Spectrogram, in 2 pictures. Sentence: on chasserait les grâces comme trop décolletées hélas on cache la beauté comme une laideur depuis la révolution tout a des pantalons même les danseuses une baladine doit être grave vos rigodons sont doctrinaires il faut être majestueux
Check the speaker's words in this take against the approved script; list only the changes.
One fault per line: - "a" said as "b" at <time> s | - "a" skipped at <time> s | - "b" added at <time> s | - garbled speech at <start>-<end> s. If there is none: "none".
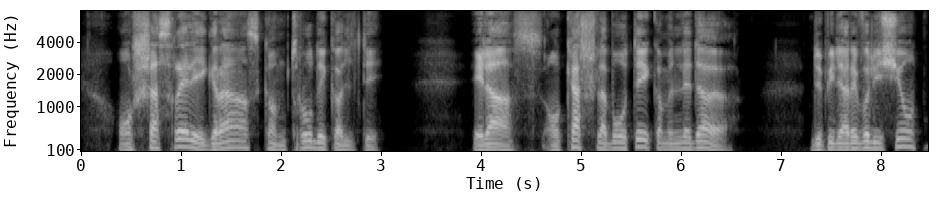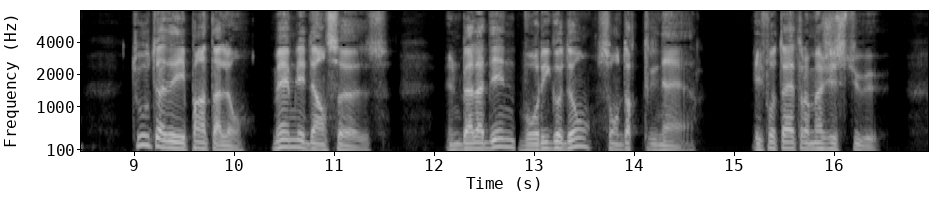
- "doit être grave" skipped at 12.8 s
